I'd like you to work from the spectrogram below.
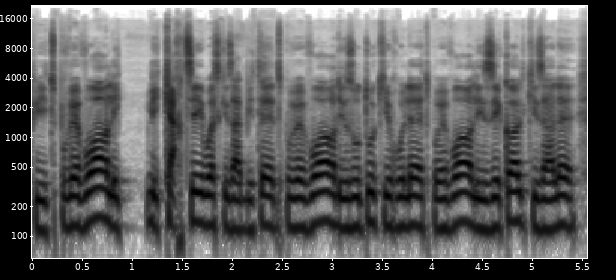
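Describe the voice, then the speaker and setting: Very fast and monotone, a man talks in a dark, mellow tone with flat intonation. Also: medium pitch for a man. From Quebec, Montreal. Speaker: real estate entrepreneur. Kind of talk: interview.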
